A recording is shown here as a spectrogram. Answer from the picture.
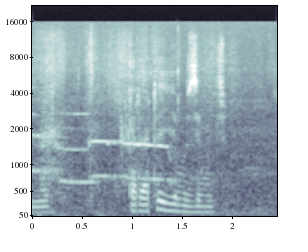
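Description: A rooster crowing in one long held call, with a voice underneath.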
